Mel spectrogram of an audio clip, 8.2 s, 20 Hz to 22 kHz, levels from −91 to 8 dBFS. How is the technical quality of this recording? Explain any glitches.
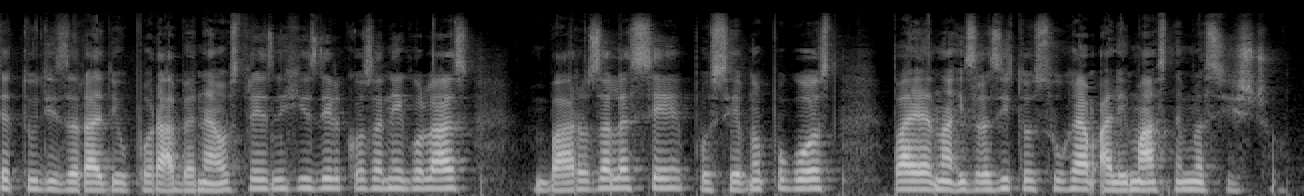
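Nothing here calls for explanation, because there are no glitches to be heard anywhere in this speech recording.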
